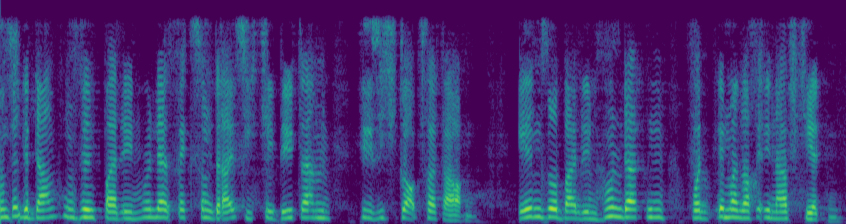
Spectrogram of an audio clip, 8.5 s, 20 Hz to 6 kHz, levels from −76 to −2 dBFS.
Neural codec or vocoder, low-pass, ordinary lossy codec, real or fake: codec, 16 kHz in and 24 kHz out, 0.6 kbps, FireRedTTS-2 codec; 5.4 kHz; none; fake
